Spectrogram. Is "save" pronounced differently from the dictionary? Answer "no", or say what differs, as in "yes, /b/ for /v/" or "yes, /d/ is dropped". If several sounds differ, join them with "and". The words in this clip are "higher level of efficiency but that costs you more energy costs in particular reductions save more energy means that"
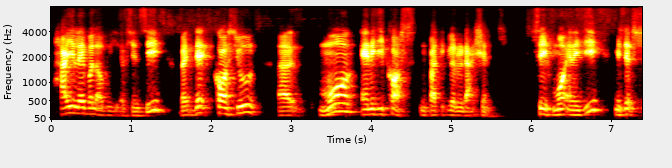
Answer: yes, /f/ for /v/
